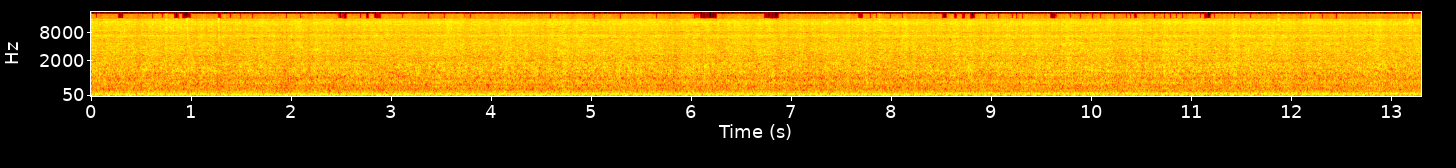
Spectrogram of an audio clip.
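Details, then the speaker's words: 1977 Chevrolet C10 350 four-barrel, 165 HP: deep idle with faint uneven lope as one cylinder's valve isn't opening; cam lobe suspected, possibly a lifter, not yet confirmed. "well I think we figured out the problem it's a cam Lo for sure so or it could be a lifter"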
